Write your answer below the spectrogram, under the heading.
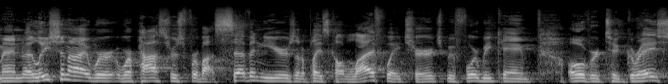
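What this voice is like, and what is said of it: Usual voice. Nothing is said of it.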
